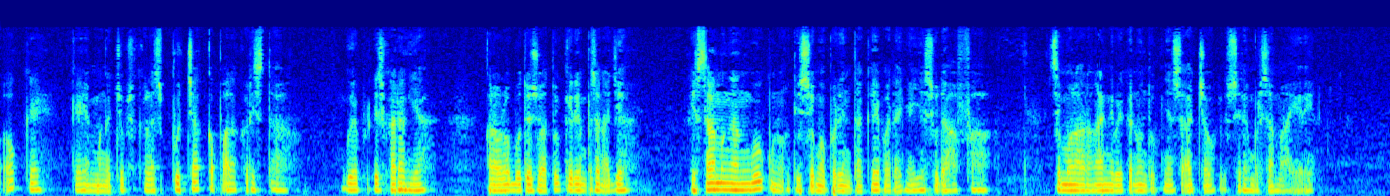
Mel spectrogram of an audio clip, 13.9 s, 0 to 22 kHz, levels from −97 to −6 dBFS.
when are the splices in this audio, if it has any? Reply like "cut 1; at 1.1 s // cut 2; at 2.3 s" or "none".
cut 1; at 1.6 s // cut 2; at 6.7 s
